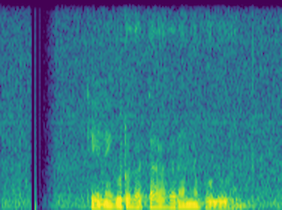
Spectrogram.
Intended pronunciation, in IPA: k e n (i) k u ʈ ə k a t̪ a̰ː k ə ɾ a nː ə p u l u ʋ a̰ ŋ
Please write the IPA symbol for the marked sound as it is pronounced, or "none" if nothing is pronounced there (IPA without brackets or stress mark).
e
